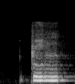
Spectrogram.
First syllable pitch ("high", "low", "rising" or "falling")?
high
